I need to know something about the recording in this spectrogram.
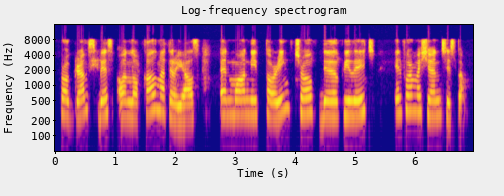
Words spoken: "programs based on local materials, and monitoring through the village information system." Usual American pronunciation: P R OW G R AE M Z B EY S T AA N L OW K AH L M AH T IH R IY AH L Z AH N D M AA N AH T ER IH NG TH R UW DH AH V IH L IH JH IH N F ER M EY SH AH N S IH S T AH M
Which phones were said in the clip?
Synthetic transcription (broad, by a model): P R OW G R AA M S B EY S T AA N L OW K AH L M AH T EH R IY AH L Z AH N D M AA N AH T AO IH NG T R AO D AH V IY L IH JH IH N F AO M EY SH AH N S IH S T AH M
